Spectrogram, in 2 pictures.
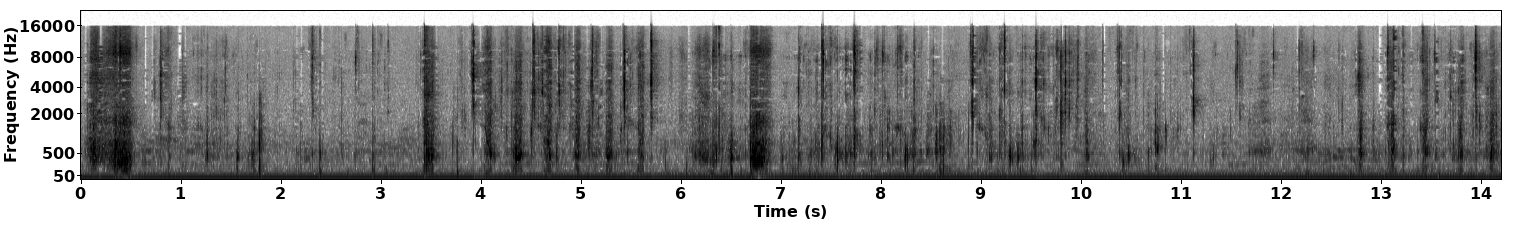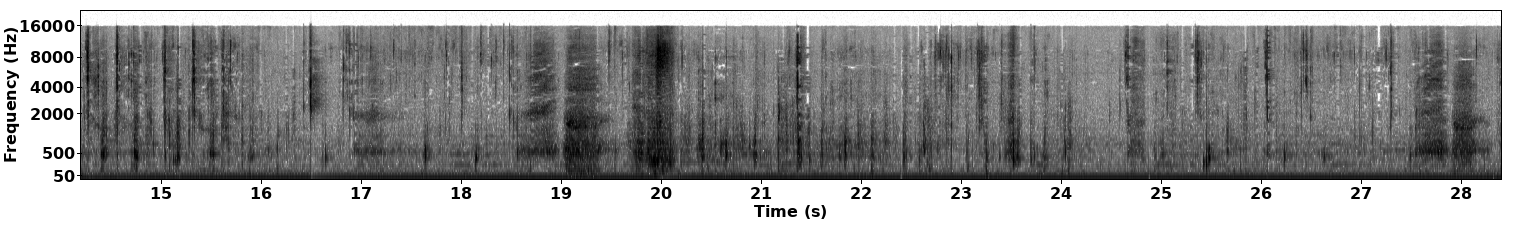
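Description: Close-miked eating of spicy vermicelli noodles: steady wet chewing with many small crunching clicks, broken by a few louder noodle slurps, one right at the start, one about a quarter of the way in, one around two-thirds through and one at the very end.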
